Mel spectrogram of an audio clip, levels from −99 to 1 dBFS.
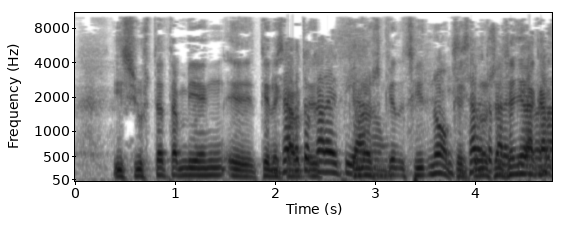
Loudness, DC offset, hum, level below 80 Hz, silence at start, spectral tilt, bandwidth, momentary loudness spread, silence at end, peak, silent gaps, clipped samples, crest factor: -11 LUFS; under 0.1%; none; -34 dBFS; 0.1 s; -6.5 dB/octave; 10.5 kHz; 5 LU; 0 s; 0 dBFS; none; under 0.1%; 10 dB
